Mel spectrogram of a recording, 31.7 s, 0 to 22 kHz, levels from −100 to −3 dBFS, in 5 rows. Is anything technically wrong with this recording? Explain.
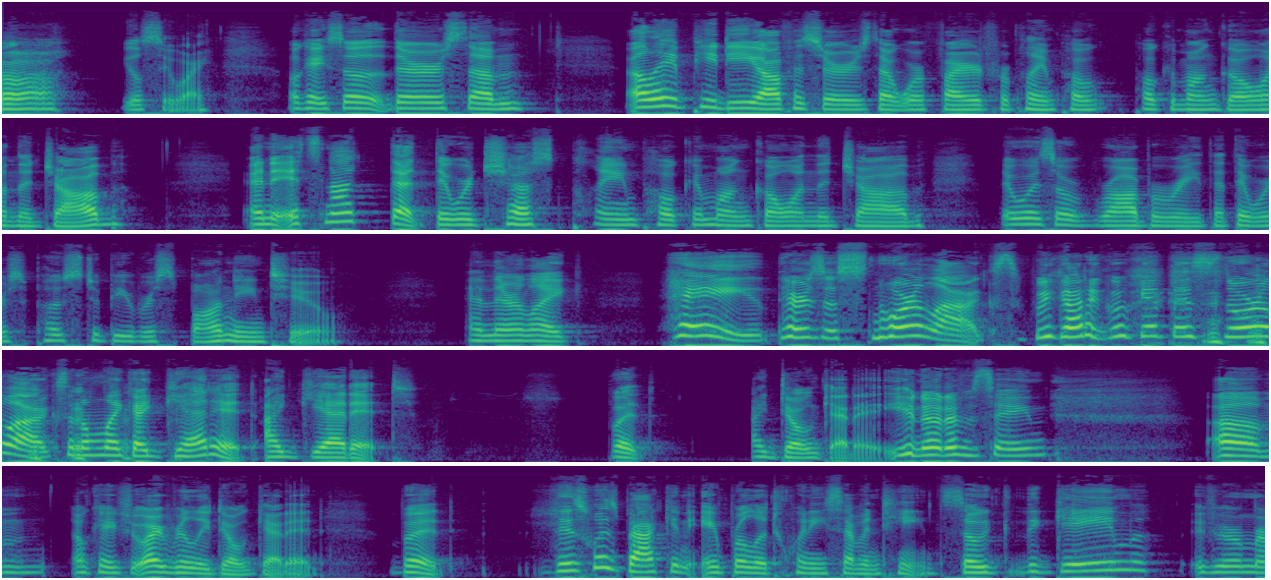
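Yes. A dropped buffer at 6.29 s is likely: samples were overwritten before being read, so a few milliseconds vanish and the joined edges give a small jump.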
